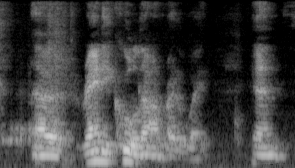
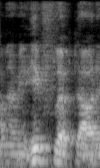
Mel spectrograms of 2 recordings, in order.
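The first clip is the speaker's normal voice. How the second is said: normal talking voice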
